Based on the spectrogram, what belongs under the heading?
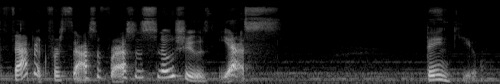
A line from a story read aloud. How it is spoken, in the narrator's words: squealed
